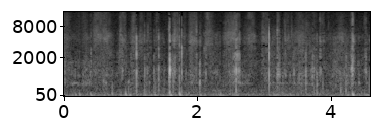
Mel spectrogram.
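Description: Short fingernails tap and scratch along the body of an empty, hollow clear plastic bottle with a teal cap, held sideways. Sharp, brief clicks with a hollow ring around 1.2 kHz stand out over a soft, steady scratching rustle.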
